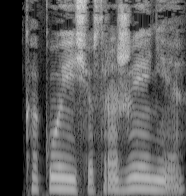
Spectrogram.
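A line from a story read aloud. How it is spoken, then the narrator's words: Puzzled mutter. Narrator (Russian): недоуменно пробурчал Витюня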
